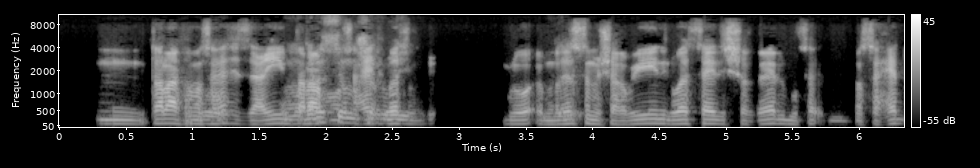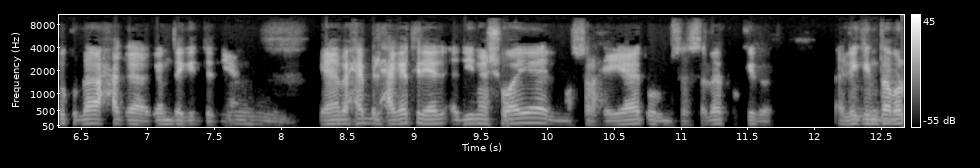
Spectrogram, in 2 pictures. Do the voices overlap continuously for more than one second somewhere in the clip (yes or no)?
yes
